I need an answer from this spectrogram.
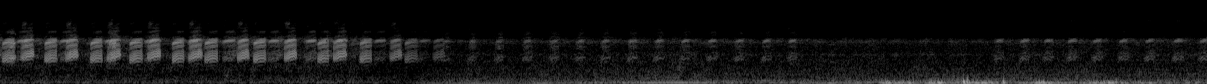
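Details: Frog calling at the recordist's feet in a flooded rice paddy, throat swelling hugely: about four seconds of loud, rapid, rasping pulsed croaks, then a fainter, steady chorus of many frogs, with low rumbling noise toward the end.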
